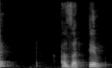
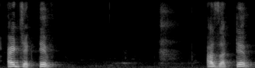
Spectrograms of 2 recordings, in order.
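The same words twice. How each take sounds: First: एडजेक्टिव drawn out slowly, syllable by syllable, the d nearly silent; slow model word. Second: Loud, clear model of एडजेक्टिव with the d sounded lightly; model pronunciation. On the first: Teacher slowly repeating एडजेक्टिव for students to echo. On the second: Teacher modelling एडजेक्टिव loudly for students. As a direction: call out एडजेक्टिव for the class to copy. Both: Shown as a demonstration. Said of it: "बोले एडजेक्टिव".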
